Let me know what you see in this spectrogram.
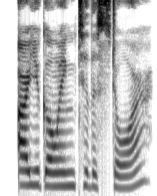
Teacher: Here the pitch rises at the end to signal that it's a question.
